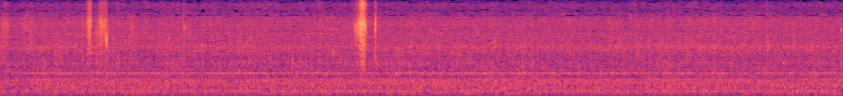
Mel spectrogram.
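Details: Jenn-Air dishwasher on Quick Wash, main wash phase, after earlier low recirculation noises blamed on suds and a newly fitted gasket: steady even low pump hum with water swishing, no gurgling or surging; wash pump runs normally.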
